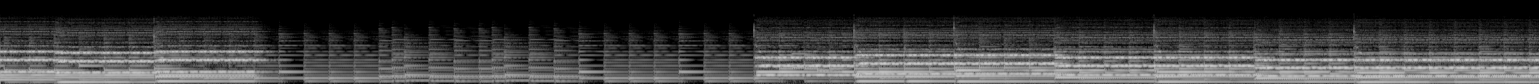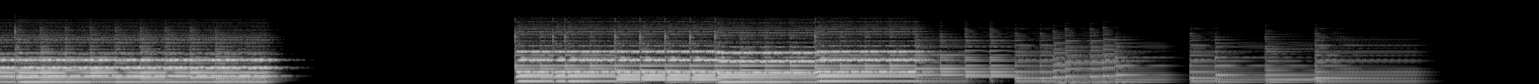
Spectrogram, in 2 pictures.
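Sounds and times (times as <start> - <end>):
soprano singing: 0.0 - 3.0, 7.6 - 18.5, 20.6 - 25.3.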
